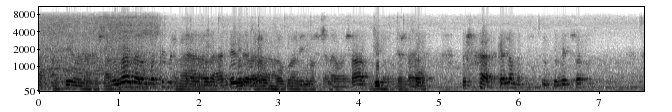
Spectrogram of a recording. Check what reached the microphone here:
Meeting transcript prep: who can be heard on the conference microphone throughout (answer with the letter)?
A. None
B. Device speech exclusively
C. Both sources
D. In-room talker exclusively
C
